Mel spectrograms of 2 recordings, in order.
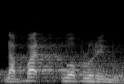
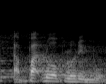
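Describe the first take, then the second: No difference in how they are said.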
